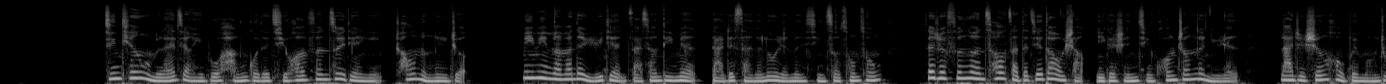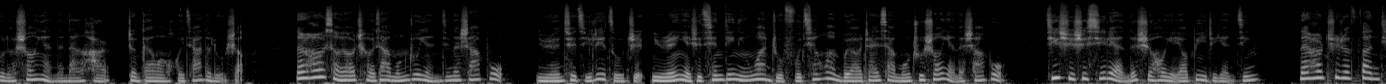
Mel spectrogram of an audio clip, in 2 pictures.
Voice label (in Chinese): 电影解说样音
